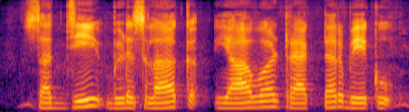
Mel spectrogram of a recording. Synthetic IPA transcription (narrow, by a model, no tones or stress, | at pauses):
sɐd͡ʒiːbɪɽslaːkjaːʋɐʈɾɛːk̚ʈəɾbeːku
